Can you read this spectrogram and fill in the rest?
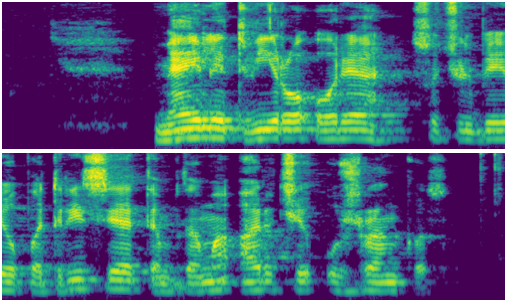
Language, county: Lithuanian, Panevėžys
